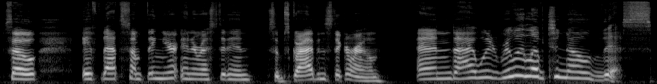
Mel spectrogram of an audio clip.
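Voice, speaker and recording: A woman with a slightly high voice that swings freely up and down, recorded close and dry. She talks informally as a narrator giving advice on her own channel. Her delivery is conversational, expressive and emphatic, with self-deprecating asides. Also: normal speed, dry recording. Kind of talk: informal instructional talk to camera.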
